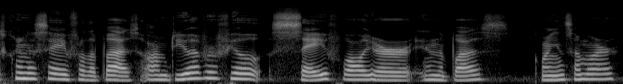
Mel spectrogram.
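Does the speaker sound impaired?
Yes: Down syndrome; also hard time breathing.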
